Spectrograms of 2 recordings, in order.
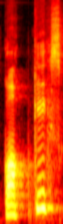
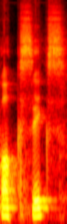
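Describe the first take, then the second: First: The second syllable is said with a k sound. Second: The second syllable is said with an s sound. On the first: The speaker calls it wrong. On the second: The speaker calls it right.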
